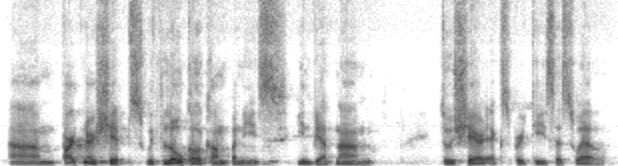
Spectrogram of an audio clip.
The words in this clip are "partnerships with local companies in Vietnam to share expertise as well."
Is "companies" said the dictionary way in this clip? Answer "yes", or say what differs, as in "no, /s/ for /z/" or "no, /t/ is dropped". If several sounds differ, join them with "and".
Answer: no, /s/ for /z/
